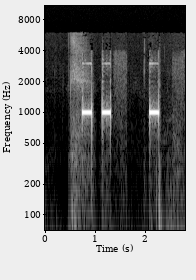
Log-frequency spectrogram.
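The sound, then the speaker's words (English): Three short telephone keypad tones, the first two quick in succession and the third after a brief pause, each a steady loud beep with clicking around them. “Okay, so Jonathan, let's go to the phones.”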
